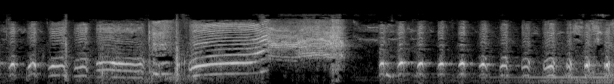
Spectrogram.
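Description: A person laughing hard in rapid, high-pitched bursts. About two seconds in the laugh rises into a squeal and a breathy shriek, then breaks back into quick bursts of laughter.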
